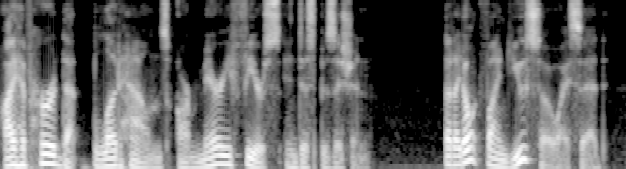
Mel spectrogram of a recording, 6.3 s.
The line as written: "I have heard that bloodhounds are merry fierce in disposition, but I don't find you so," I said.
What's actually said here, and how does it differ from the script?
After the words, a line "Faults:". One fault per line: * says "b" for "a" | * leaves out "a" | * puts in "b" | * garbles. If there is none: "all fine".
"I have heard that bloodhounds are merry fierce in disposition, but I don't find you so," I said.
Faults:
all fine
